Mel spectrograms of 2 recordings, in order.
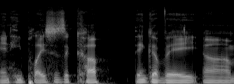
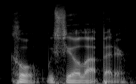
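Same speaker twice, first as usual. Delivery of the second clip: plain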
